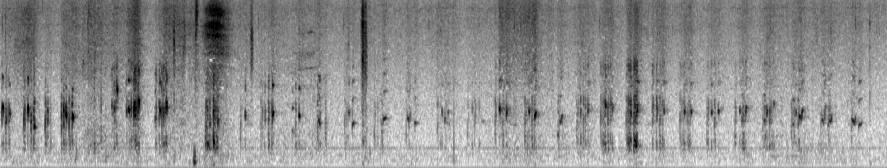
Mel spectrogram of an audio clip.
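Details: Relaxed domestic guinea pig voicing pleasure sounds indoors on a Sunday: soft rhythmic chuckling squeaks, roughly two per second, with a few louder clicks and rustles and a steady low hum underneath.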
